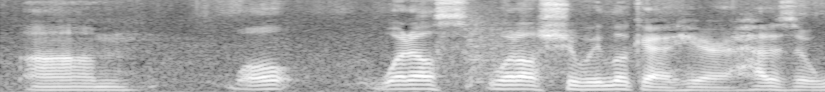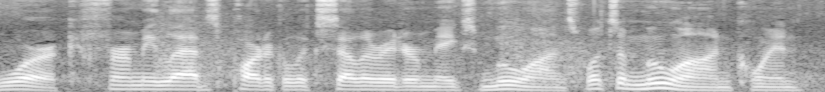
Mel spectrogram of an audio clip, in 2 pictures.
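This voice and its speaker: A man's voice: mid-range voice, dark tone. A man hosting a casual live tour indoors, commenting and reading signs aloud in an inquisitive way. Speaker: host of a live-streamed tour. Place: indoors, walking around a research facility. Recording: noisy live stream in a public building.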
